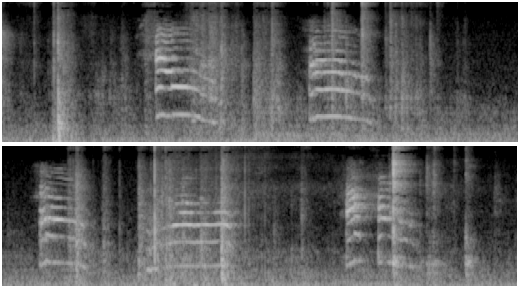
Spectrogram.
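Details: Adopted rescue British Shorthair cat asking for breakfast with repeated short meows, five or so, each slightly falling in pitch, about every one to two seconds; clicks and knocks in a small room between calls.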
